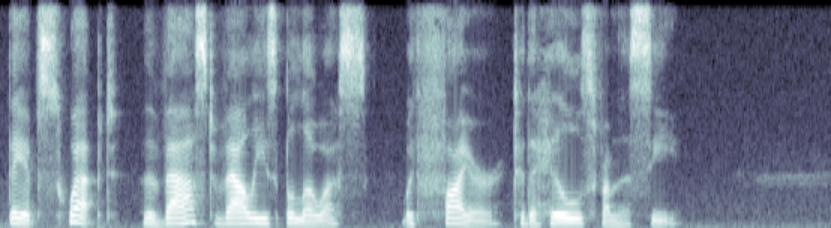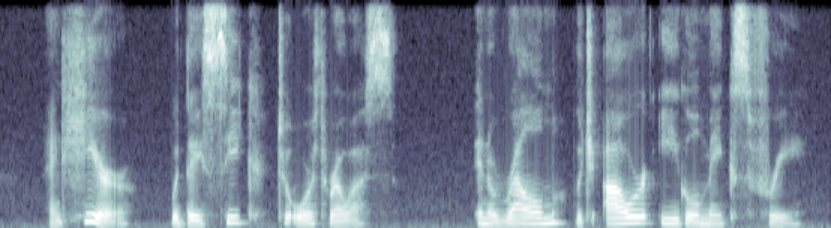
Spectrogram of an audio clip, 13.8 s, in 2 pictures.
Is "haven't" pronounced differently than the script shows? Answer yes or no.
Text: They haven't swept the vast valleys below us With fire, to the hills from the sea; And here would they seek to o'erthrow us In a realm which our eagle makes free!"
yes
